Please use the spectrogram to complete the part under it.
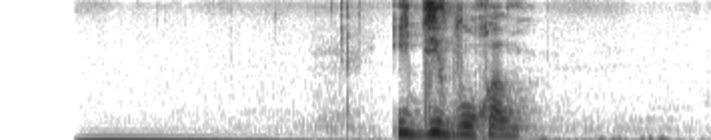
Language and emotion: Russian, angry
